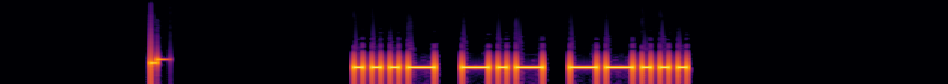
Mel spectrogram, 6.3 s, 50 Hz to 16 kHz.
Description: Morse code, heard as a keyed tone, about 19 wpm, 700 Hz. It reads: VK7
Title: Callsign Prefixes for Top 100 DXCC - 20wpm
